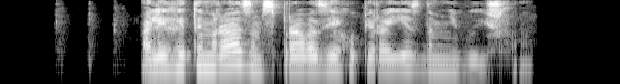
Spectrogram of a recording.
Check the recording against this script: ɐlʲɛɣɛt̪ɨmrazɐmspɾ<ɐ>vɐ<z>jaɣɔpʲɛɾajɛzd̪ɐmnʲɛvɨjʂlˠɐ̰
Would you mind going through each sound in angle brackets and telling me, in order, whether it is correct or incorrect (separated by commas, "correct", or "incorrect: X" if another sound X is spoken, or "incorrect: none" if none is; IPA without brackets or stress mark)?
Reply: incorrect: a, correct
